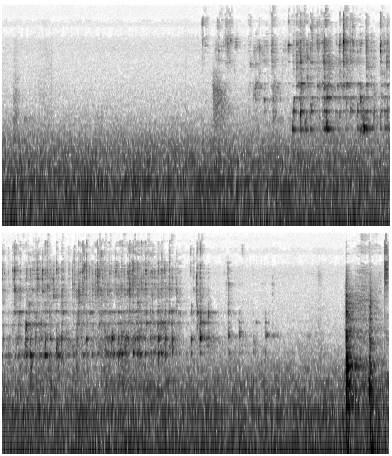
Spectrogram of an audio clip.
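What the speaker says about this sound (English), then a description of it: "I have them evenly poured into all my bottles" Homemade kombucha poured into bottles, giving a faint trickling and dripping fill with small glassy clinks that end in a sharper clink near the close, in a quiet room.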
